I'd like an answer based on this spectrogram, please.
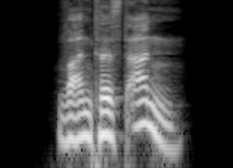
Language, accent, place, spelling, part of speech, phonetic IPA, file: German, Germany, Berlin, wandtest an, verb, [ˌvantəst ˈan], De-wandtest an.ogg
- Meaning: 1. first-person singular preterite of anwenden 2. third-person singular preterite of anwenden# second-person singular preterite of anwenden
